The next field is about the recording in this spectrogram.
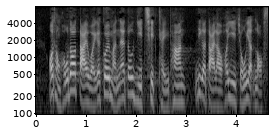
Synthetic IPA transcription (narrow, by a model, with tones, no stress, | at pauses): ŋɔː˨˧t̪ʰʊ˨˩ŋɦo˨˥wt̪ɔː˥t̪aː˨jwɐ˨˩jkɛː˧kɵ˥ɥmɐ˨˩nlɛː˥t̪o˥wjiː˨t̚t͡sʰiː˧t̚kʰe˨˩jpʰaː˧nniː˥kɔː˧t̪aː˨jlɐ˨˩whɔː˨˥jiː˨˧t͡so˨˥wjɐ˨t̚lɔː˨k̚s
